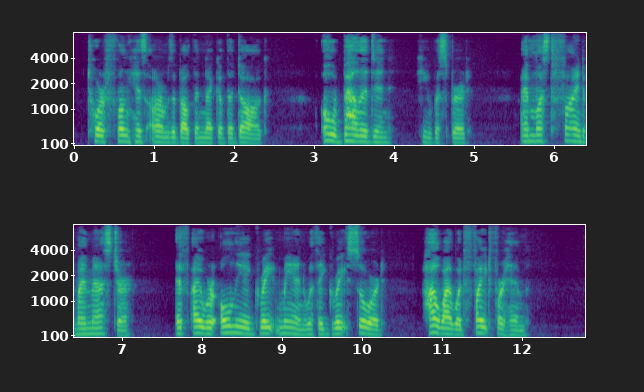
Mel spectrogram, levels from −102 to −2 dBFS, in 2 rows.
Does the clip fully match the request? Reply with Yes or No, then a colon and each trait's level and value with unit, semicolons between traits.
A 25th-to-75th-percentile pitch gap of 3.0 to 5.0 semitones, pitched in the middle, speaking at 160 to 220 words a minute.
Yes: average, 3.5 semitones; medium, 145 Hz; average, 170 wpm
